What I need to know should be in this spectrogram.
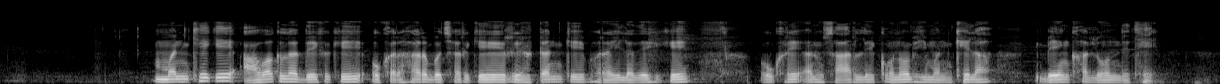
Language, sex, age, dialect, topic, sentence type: Chhattisgarhi, male, 18-24, Western/Budati/Khatahi, banking, statement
